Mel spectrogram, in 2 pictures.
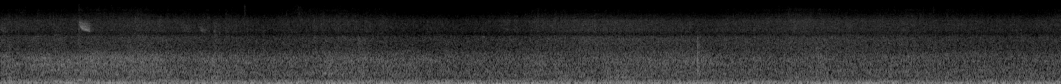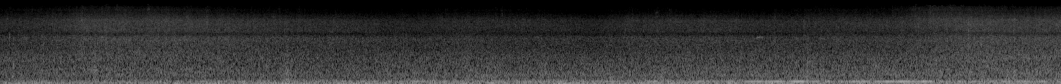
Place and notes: Strong wind blowing into young bamboo trees, a few birds, and some human sounds in rural Japan on New Year's Day, 2015.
